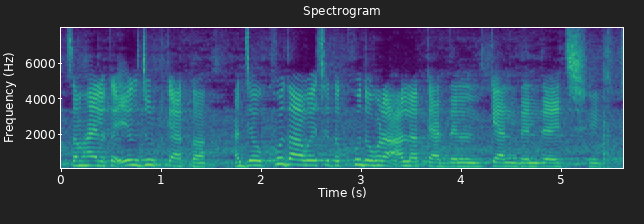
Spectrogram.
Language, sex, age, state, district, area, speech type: Maithili, female, 18-30, Bihar, Supaul, rural, spontaneous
